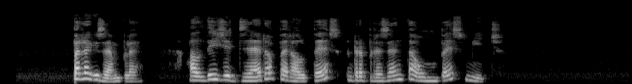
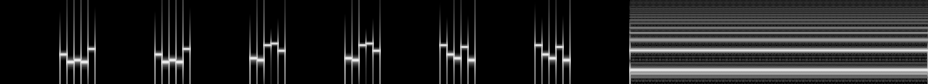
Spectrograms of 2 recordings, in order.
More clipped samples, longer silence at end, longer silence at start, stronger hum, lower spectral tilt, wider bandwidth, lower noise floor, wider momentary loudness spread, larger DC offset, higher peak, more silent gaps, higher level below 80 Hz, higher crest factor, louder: second, under 0.1% vs 6%; first, 1.3 s vs 0 s; first, 0.75 s vs 0.6 s; neither; first, -5.5 dB/octave vs 0.5 dB/octave; second, 11.5 kHz vs over 20 kHz; second, -67 dBFS vs -84 dBFS; first, 13 LU vs 8 LU; neither; about the same, 0 dBFS vs 0 dBFS; neither; second, -72 dBFS vs -56 dBFS; first, 24 dB vs 6 dB; second, -22 LUFS vs -4 LUFS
